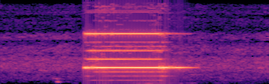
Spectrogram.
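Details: Hospital IV infusion pump at a son's bedside: a single clear electronic alarm tone, under a second long, in a quiet room, set off when the arm line was bent.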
